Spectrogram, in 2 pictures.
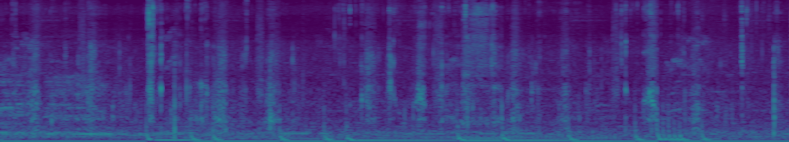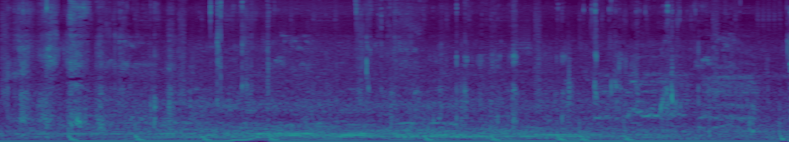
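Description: Close-miked chewing and crunching of raw vegetables such as cucumber and leafy greens, with many wet mouth clicks and smacks all through.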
